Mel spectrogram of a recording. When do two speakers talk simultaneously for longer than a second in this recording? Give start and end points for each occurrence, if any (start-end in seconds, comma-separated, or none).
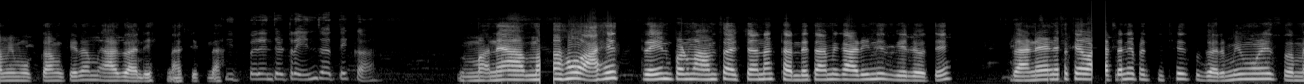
none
